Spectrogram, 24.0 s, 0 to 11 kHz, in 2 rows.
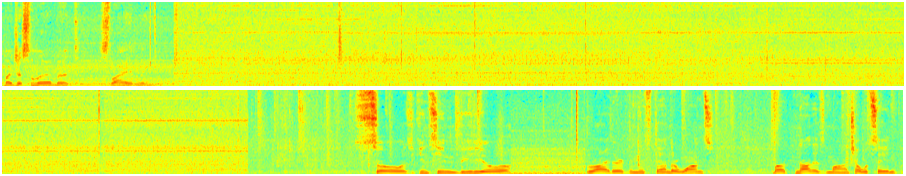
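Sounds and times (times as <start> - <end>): car engine idling: 18.8 - 19.8.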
